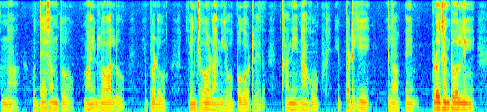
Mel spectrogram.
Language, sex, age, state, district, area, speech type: Telugu, male, 18-30, Andhra Pradesh, Chittoor, urban, spontaneous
